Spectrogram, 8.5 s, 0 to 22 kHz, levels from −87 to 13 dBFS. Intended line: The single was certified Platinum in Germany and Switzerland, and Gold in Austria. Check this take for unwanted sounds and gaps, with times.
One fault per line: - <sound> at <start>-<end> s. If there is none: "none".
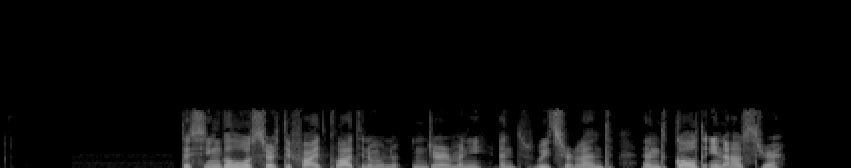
none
